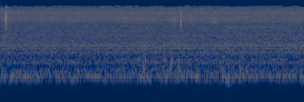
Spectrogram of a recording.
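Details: A steady mechanical hum, like a fan or air conditioner, fills the room with no animal voice.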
